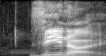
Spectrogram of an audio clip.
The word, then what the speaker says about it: Xeno: starts with zed not Zed X but it's pronounced Zed uh what what what is it what's his name Zeno that's what it is so we have Zeno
